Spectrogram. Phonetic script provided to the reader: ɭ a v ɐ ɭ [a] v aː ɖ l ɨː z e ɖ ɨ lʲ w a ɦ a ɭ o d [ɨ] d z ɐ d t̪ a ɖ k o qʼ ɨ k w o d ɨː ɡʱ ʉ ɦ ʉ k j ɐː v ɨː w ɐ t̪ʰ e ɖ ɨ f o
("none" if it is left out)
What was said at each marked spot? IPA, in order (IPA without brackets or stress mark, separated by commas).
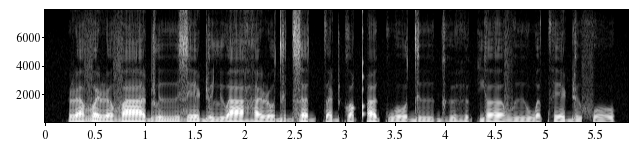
ɐ, ɨ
